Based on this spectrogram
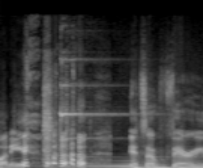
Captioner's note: laughing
